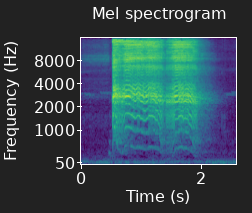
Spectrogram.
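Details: Frog letting out a loud, harsh, wavering scream of about one and a half seconds in two swelling parts, the pitch dipping and rising, then fading away in a quiet room.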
